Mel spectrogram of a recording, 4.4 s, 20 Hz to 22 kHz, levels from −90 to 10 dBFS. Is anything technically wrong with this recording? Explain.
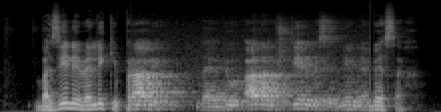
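Yes. From 1.30 to 3.68 s the speech turns suddenly roomy and hollow, losing bass, with background noise rising to about 25 dB below the speech, then snaps back. This is likely a switch to a distant microphone. The level barely changes, but the abrupt switch and the rise in room noise distinguish it from added reverb or an equaliser change.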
